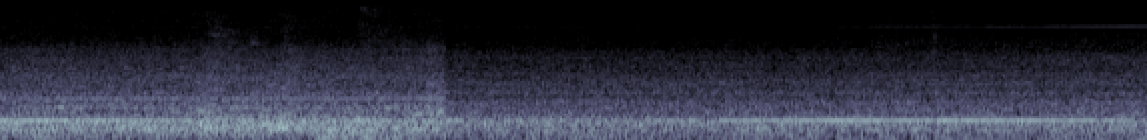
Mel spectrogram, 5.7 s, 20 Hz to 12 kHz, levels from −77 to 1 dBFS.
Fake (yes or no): no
